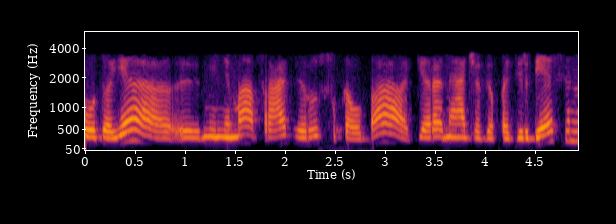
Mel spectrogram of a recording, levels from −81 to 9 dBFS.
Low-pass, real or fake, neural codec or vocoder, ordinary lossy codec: 5.4 kHz; real; none; MP3, 24 kbps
